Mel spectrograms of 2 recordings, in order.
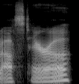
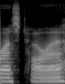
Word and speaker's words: Ostara: of the year and that's actually called Astera. So or Aara, however you prefer to pronounce it. I say Austera.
